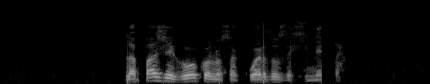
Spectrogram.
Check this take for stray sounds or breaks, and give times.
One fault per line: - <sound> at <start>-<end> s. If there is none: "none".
- dropout at 3.2-3.4 s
